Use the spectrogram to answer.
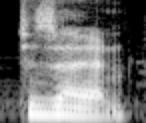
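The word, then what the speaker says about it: tisane: really didn't figure out how to say that to zayn zane that's it i always keep forgetting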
